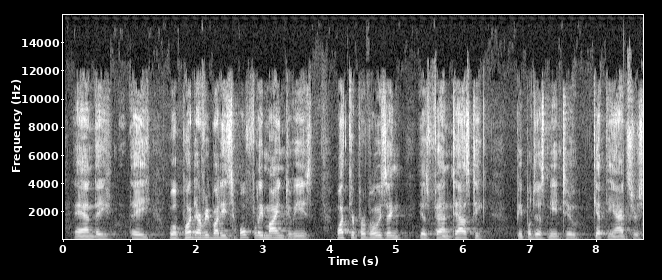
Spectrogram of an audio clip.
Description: At Monday’s council meeting Councillor Garnet Thompson said many residents in the west end neighbourhood have visited the church asking questions about the development and the staff is more than happy to answer them.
